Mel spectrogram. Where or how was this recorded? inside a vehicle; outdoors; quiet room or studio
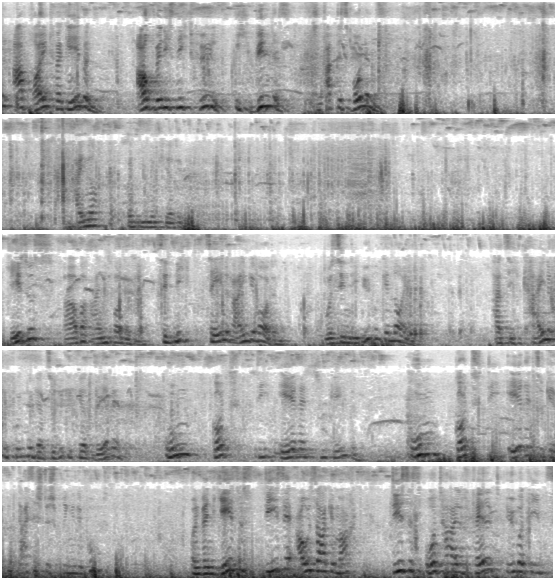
outdoors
